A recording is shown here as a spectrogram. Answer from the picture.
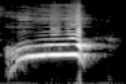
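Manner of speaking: sudden high, loud cry of shock; a loud, high gasp-yell; shocked yelp. Real, not acted. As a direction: burst out in disbelief. Shocked by the news story.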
